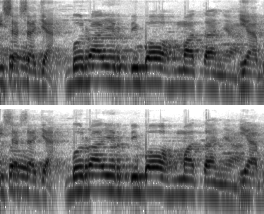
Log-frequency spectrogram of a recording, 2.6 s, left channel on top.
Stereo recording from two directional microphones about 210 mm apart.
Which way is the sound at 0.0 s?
50° left (ahead or behind).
